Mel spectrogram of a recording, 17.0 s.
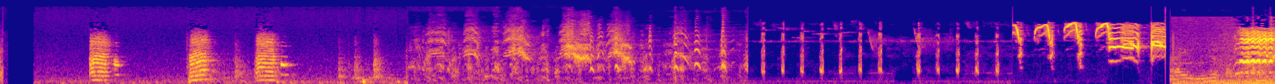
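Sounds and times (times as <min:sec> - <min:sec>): birds chirping and calling: 0:02.5 - 0:15.6.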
